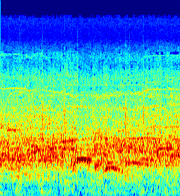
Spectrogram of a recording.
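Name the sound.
stadium crowd cheering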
